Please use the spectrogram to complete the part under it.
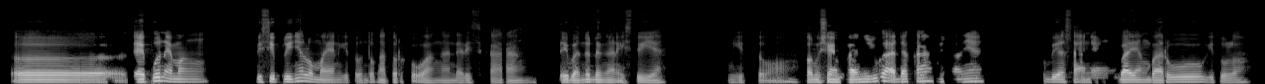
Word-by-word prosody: Eee, 110 -1 +5 0.3
saya 120 - +8
pun 165 0 +5
emang 125 -2 +1 0.7
disiplinnya 125 +3 +1
lumayan 105 -7 -1
gitu 100 -2 -9
untuk 95 +1 -7
ngatur 100 - -5
keuangan 95 -1 -5
dari 95 0 -6
sekarang, 95 0 -9 0.2
dibantu 100 +2 +2
dengan 105 -2 -1
istri 95 +1 -3
ya, 95 - -5 0.7
gitu. - - -11 0.4
Kalau - - +1
misalnya 115 +1 +4
Mbaknya 110 +3 +4
juga 160 +3 +4
ada 125 +3 +2
kah 140 +1 +3
misalnya 120 +2 -4 0.7
kebiasaan 110 0 -1
yang, 110 0 -9
Mbak, 110 0 +6
yang 105 - -3
baru 115 +3 +1
gitu 110 -1 -6
loh? 100 +1 -8
110 Hz, 145 wpm, -23 LUFS, 100-120 Hz, 0.7 s, saya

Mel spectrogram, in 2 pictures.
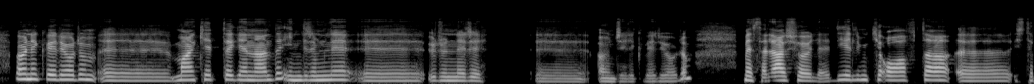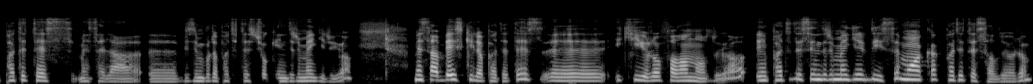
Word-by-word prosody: Örnek 245 -1 +6
veriyorum, 220 0 +4
eee, 175 -1 -3
markette 210 +3 +3
genelde 200 +3 +4
indirimli, 200 0 +2
eee, 170 -4 -2
ürünleri, 175 -2 -1 0.5
eee, 135 -2 -9
öncelik 140 -1 -5
veriyorum. 145 - -5 0.5
Mesela 185 +1 +7
şöyle, 165 -5 -1
diyelim 215 0 0
ki 215 +1 -2
o 200 -1 +3
hafta, 195 0 +4
eee, 160 0 -2
işte, 175 - -9
patates 180 -2 -4
mesela, 140 -2 -6
eee, 135 0 -7
bizim 155 +2 -5
burada 160 0 -4
patates 160 0 -8
çok 160 -1 -7
indirime 160 +2 -1
giriyor. 150 - -7 0.6
Mesela 210 -2 +3
5 220 0 +7
kilo 190 -7 +2
patates, 165 +10 -4
eee, 165 -1 -1
€2 185 -2 0
falan 175 -1 +2
oluyor. 140 -2 -4
Eee, 195 0 +2
patates 225 +4 -4
indirime 230 0 +3
girdiyse 230 +2 -2
muhakkak 225 -1 +4
patates 200 -9 -4
alıyorum. 135 - -6
175 Hz, 125 wpm, -24 LUFS, 160-210 Hz, 0.6 s, Mesela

